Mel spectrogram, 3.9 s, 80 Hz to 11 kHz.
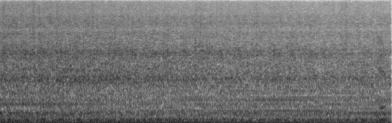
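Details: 2001 lowered Duramax diesel pickup walked around while running: steady low idle rumble with even firing and a faint compressor whir; no knocks, misses or hunting, runs healthy.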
